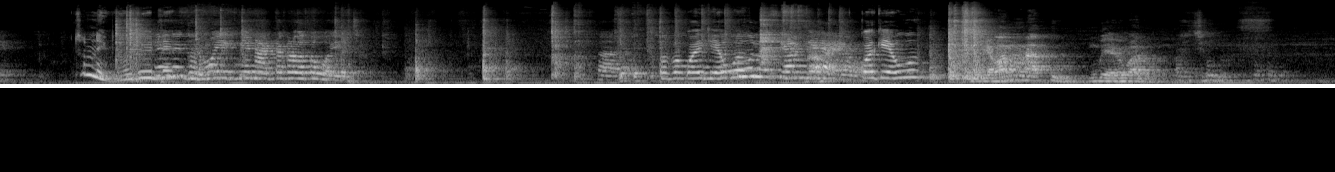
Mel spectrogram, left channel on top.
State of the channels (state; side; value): silent; right; digital silence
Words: ચમ નહીં ભાવતું એટલે એટલે ઘરમાં એક બે નાટકડો તો હોય જ. પપ્પા કોઈ કેવું તું નથી આમ બેઠા કોઈ કેવું કહેવાનું નાખતું હું બેરો બાજુ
